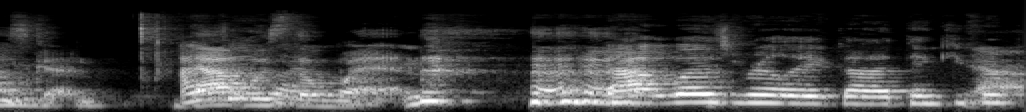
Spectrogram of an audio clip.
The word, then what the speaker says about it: Nguyen: And like it's Win, that's how you pronounce that.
